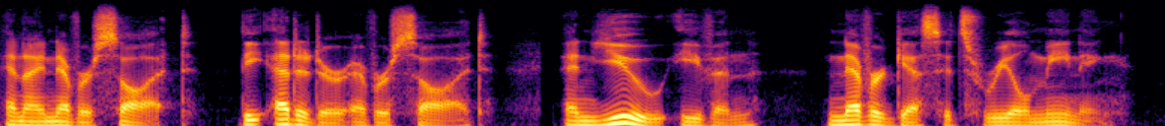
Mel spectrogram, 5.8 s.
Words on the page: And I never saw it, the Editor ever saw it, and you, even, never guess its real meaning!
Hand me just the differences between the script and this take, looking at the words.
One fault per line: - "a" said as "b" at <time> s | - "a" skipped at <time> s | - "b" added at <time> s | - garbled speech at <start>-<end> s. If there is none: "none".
none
